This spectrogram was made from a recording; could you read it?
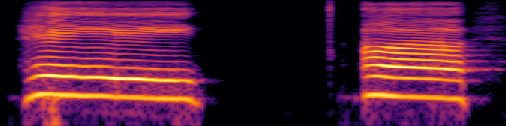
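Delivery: put-on soft, sweet-sounding voice. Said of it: ""Hey," that's [name]".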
